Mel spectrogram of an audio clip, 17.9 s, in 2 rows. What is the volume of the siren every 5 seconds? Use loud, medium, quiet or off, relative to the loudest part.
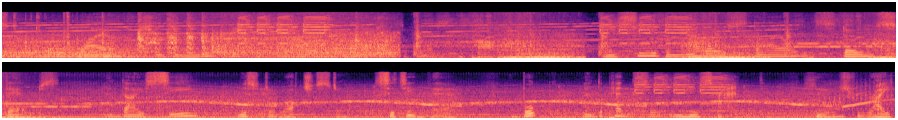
medium, medium, loud, loud.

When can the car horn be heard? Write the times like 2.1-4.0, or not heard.
2.4-3.4, 6.0-7.0, 15.2-16.3.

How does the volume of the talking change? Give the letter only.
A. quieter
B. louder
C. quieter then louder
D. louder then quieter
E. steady
E.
